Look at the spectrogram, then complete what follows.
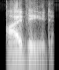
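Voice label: "ivied", American English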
